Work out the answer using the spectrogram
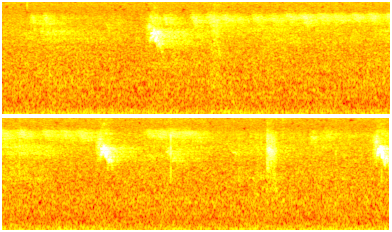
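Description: A small bird chirping: four short, high, falling notes a second or more apart, over a steady low rumble.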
